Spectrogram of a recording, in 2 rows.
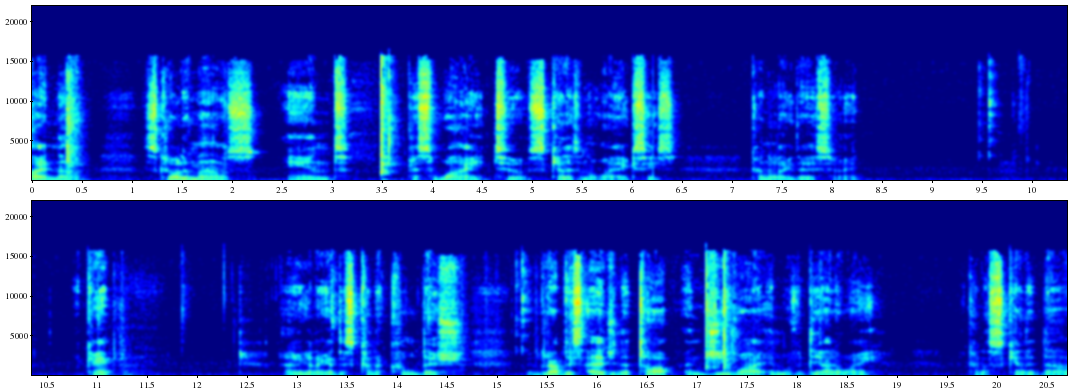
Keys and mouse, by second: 0.2 g, 11.1 Tab, 14.4 Tab, 15.1 alt+click, 15.6 `, 16.9 g, 17.4-20.7 middle drag.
